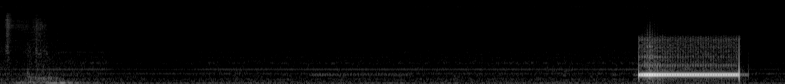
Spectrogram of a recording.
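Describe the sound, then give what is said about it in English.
A single loud ringback tone on a phone call to Sprint PCS, a steady electronic buzz lasting about a second, follows a stretch of near-silence with a faint hum and a brief click at the start. “You got to wait for her to actually answer the phone.”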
